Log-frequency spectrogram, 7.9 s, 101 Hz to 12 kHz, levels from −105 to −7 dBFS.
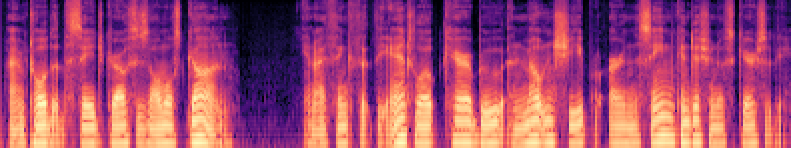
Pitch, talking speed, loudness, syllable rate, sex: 110 Hz, 205 wpm, -18 LUFS, 5.8 syllables/s, male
